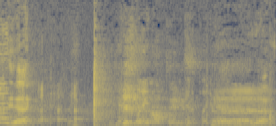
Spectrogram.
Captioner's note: laugh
